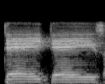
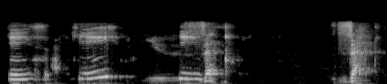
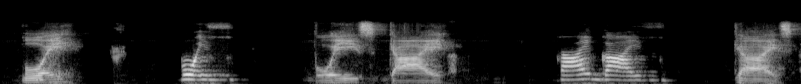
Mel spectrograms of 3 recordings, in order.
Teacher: a vowel sound is a voice sound that means it's going to get Z pronunciation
